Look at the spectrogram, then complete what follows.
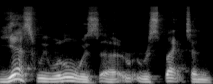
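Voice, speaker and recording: A man's voice comes out dark and mellow in tone, somewhat breathy. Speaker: news show host. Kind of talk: live show reading viewer comments. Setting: live stream. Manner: fast at times.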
